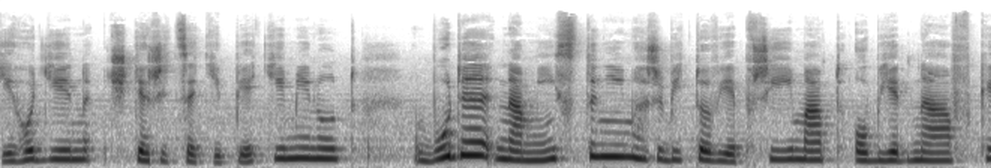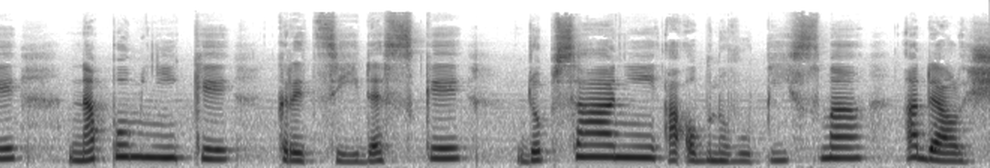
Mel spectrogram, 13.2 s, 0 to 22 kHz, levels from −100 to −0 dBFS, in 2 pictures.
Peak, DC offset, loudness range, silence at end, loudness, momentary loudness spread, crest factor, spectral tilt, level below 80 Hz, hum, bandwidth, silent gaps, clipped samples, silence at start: -2 dBFS; under 0.1%; 2 LU; 0 s; -20 LUFS; 12 LU; 18 dB; -5 dB/octave; -68 dBFS; none; 14.5 kHz; none; under 0.1%; 0 s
